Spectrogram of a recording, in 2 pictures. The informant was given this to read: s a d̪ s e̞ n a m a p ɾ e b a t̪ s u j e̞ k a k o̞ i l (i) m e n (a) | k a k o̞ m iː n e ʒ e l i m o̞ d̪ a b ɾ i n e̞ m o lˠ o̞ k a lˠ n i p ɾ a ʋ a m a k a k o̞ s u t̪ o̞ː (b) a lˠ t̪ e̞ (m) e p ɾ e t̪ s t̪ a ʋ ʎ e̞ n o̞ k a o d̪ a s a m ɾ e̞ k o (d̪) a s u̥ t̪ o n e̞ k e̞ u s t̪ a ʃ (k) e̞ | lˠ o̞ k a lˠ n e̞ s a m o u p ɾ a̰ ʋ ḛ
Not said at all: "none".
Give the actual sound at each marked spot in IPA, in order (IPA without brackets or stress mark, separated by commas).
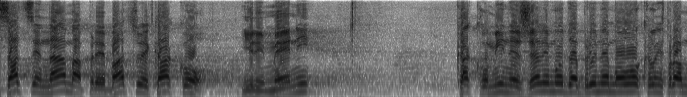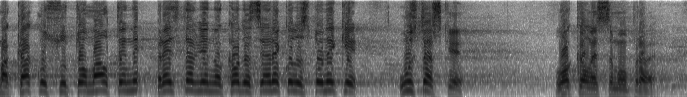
i, i, m, n, d̪, k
